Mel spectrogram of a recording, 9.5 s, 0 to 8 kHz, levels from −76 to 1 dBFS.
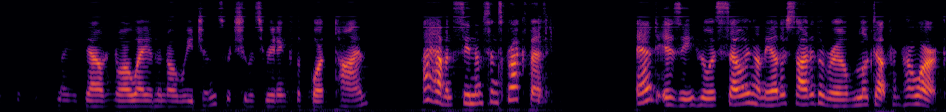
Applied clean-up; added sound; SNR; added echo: neural mask model DeepFilterNet 3.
